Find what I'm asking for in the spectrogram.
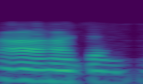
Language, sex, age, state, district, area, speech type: Gujarati, male, 18-30, Gujarat, Valsad, rural, conversation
